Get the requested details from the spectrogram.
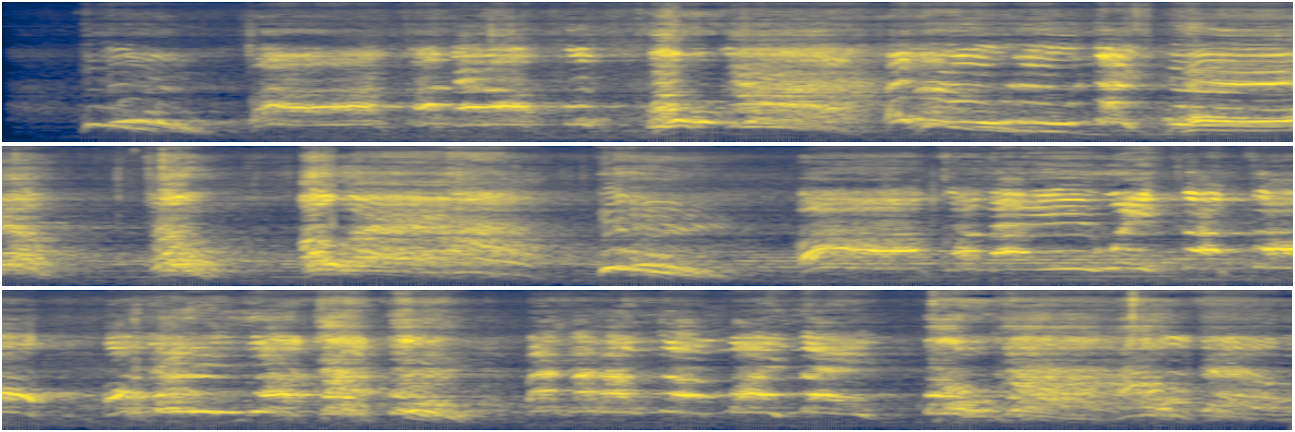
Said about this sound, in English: That was the sound of the haka tribute performed by a biker gang in New Zealand.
